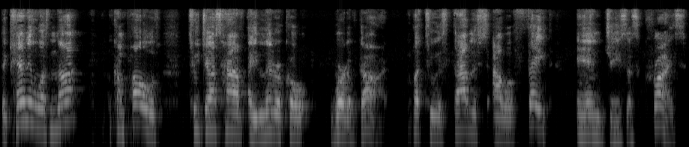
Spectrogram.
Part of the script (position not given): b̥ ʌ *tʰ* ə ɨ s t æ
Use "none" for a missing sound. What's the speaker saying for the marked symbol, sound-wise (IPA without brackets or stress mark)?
tʰ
